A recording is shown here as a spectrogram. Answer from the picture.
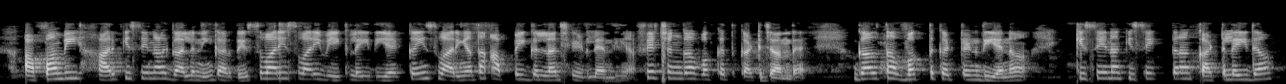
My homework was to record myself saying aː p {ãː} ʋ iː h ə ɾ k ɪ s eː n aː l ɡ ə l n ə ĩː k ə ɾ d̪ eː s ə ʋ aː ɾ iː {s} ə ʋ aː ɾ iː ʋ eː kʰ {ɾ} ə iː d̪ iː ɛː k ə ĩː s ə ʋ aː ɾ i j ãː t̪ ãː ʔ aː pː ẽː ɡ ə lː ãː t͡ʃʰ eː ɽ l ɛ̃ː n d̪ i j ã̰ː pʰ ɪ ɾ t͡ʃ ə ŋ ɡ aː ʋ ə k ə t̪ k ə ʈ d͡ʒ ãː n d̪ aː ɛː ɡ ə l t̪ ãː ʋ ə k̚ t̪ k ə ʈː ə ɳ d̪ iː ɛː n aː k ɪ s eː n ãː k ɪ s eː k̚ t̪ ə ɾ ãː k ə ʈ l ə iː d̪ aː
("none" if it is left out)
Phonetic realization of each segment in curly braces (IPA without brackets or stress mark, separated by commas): ãː, s, l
